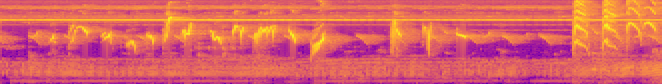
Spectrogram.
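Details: Lesser green leafbirds, young, in a long fight: a hurried string of whistled upslurs and chirps, ending in loud sharp high calls, against a constant droning mechanical hum.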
